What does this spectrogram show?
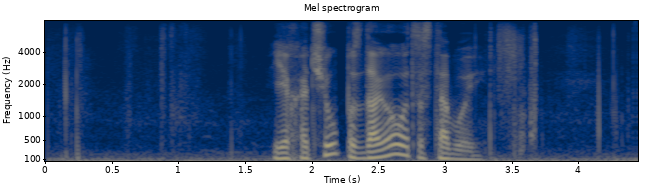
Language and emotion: Russian, neutral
